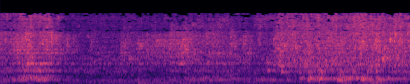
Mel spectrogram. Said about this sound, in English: That was a loud one. Yeah. we got loud toilets.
